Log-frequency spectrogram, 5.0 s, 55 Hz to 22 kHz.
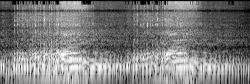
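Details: Honda GX200 clone kart engine, carb jet drilled up to a 77 bit with good throttle response, unloaded: small single-cylinder revving up and back down twice, firing evenly with no stumble or misfire; normal running.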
